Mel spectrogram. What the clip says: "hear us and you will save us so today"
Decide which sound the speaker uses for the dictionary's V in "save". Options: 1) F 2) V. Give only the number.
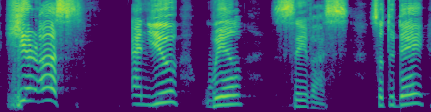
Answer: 2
